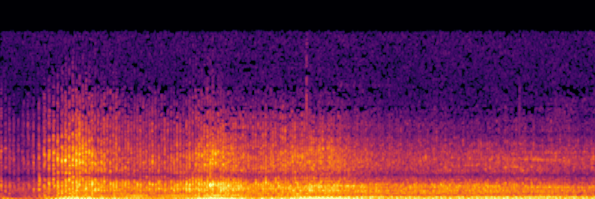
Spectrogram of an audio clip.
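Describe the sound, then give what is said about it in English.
A Fordson farm tractor engine runs steadily, its low, throbbing rumble holding at a fairly loud, even level throughout with no voices over it. “And Henry Ford's ambition was eventually realized with the manufacture of the Fordson tractor.”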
